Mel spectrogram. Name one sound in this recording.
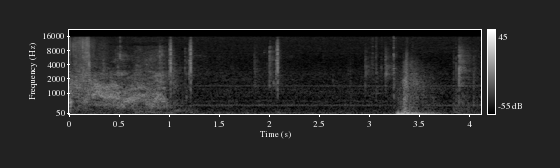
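A menu selection clicks.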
